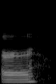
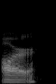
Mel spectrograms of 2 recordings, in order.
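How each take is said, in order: First: The syllable sounds like the word 'er'. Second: The syllable sounds like the letter R. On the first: The speaker calls it wrong. "not er" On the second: The speaker calls it right. "like R"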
